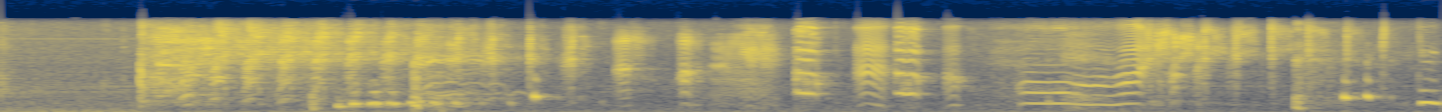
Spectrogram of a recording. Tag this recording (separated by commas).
baby laughter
